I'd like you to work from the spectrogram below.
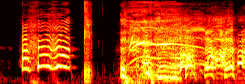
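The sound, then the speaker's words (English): A voice imitating a fart, with a short buzzing burst, a brief puff, then a longer raspy, sputtering stretch, loud and alone. “She farted on my head.”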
